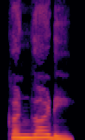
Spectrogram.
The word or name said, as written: ಘನಘಟ್ಟಿ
